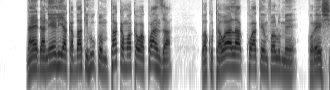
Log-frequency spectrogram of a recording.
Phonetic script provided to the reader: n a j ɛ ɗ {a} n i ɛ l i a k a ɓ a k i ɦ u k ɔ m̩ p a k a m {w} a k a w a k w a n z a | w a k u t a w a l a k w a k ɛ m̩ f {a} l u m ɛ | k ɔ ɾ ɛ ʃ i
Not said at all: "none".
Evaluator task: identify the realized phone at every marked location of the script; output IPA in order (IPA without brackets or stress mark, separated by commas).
a, w, a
